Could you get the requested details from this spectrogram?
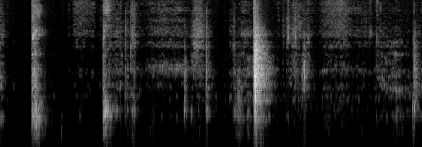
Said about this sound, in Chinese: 如果这些空气从嘴里出来，就是打嗝；如果从肛门里出来，就是放屁。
